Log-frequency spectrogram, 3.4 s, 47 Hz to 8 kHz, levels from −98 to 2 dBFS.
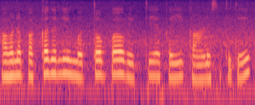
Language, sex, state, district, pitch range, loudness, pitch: Kannada, female, Karnataka, Bangalore, 185-215 Hz, -19 LUFS, 200 Hz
